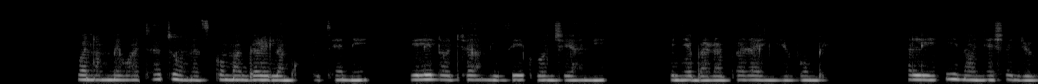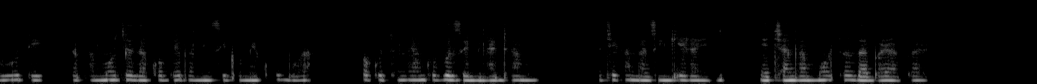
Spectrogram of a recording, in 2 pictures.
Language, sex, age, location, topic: Swahili, female, 18-24, Nairobi, government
